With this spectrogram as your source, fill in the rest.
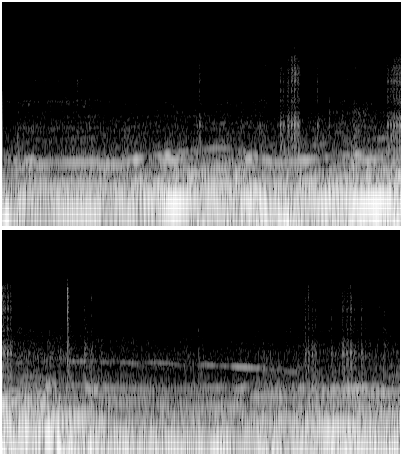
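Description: A large vehicle's engine hums and drones steadily, rising and falling in pitch as it changes speed.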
